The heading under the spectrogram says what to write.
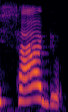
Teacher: Já em sábio, a sílaba mais forte é o primeiro A, sa, para deixar mais aberto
